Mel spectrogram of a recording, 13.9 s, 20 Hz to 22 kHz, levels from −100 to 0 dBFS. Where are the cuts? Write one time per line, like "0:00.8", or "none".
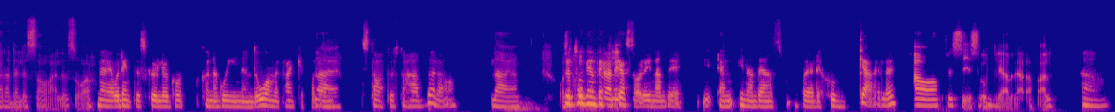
0:01.5
0:11.3
0:12.2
